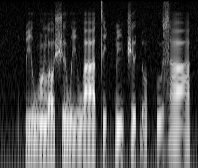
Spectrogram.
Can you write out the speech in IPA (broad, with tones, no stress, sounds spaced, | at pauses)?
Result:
k͡p i˦ w ɔ̃˧ l ɔ˦ ʃ ɨ˦ w i˨ w aː˦ t i˨˦ k͡p ĩ˨ t͡ʃ ɨ˨˦ ɗ o˨ k u˨ z aː˧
